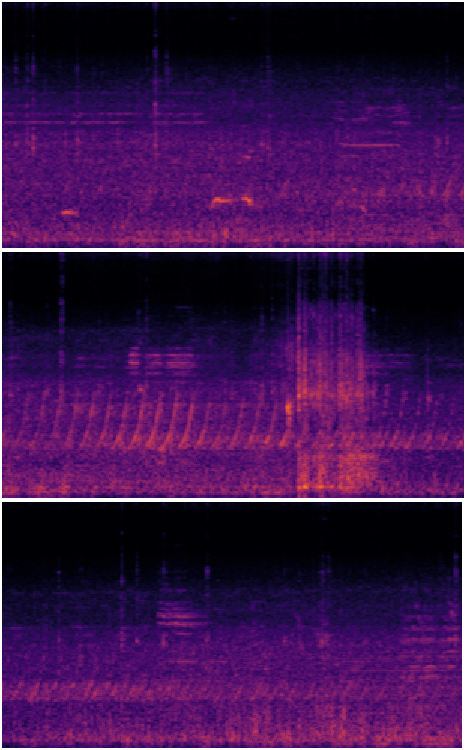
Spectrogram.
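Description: City street traffic heard from a moving vehicle: engine and road noise run steadily, with a rapid rattle building in the middle and a loud, sharp burst about ten seconds in.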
